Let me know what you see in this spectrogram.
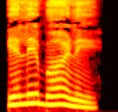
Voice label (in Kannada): "ಎಲೆಬಳ್ಳಿ", kannada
